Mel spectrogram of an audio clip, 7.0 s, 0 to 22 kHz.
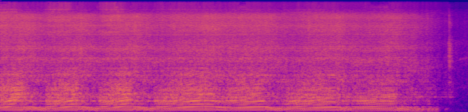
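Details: Hyosung GT125RC first start after two years with ultrasonically cleaned carbs: revs rise and fall in slow waves about once a second, then the engine dies; it hunts with the throttle fully closed and no idle set.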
